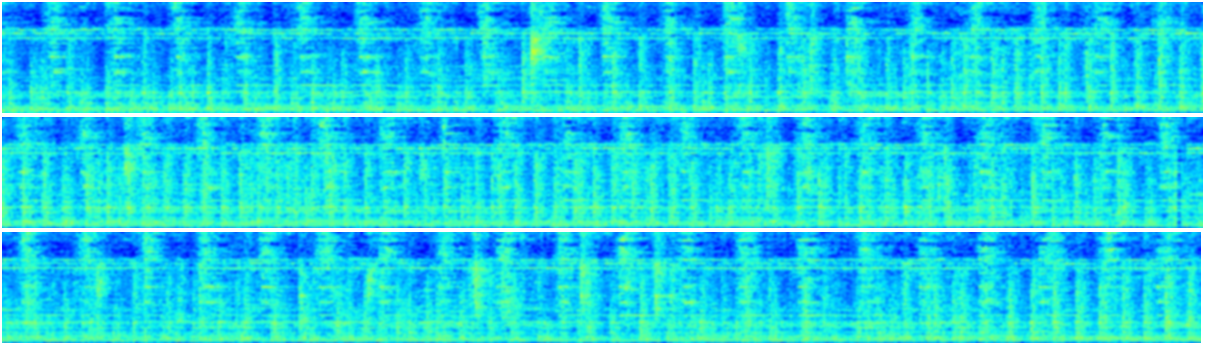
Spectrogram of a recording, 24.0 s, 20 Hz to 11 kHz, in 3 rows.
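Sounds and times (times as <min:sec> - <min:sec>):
hand drum rattle: 0:00.0 - 0:18.1
conch shell tone: 0:00.0 - 0:23.9.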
